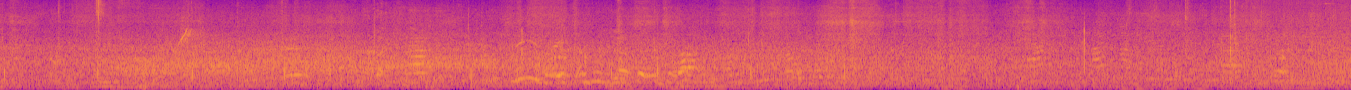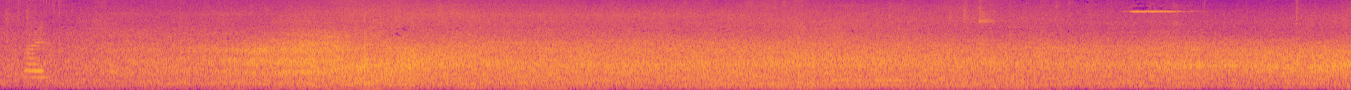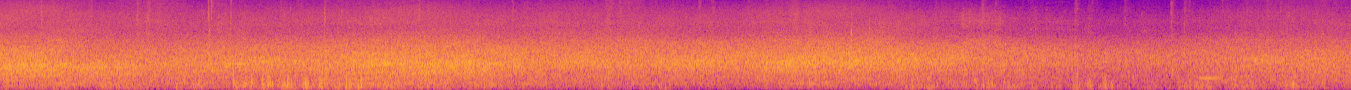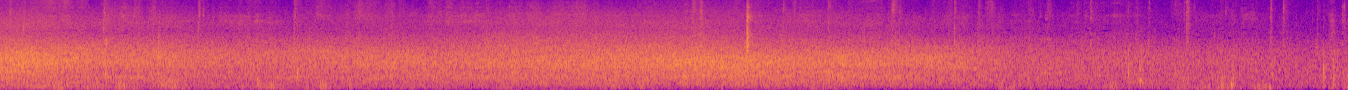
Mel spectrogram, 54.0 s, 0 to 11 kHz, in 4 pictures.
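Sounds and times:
cars passing: 0:00.0 - 0:52.7.

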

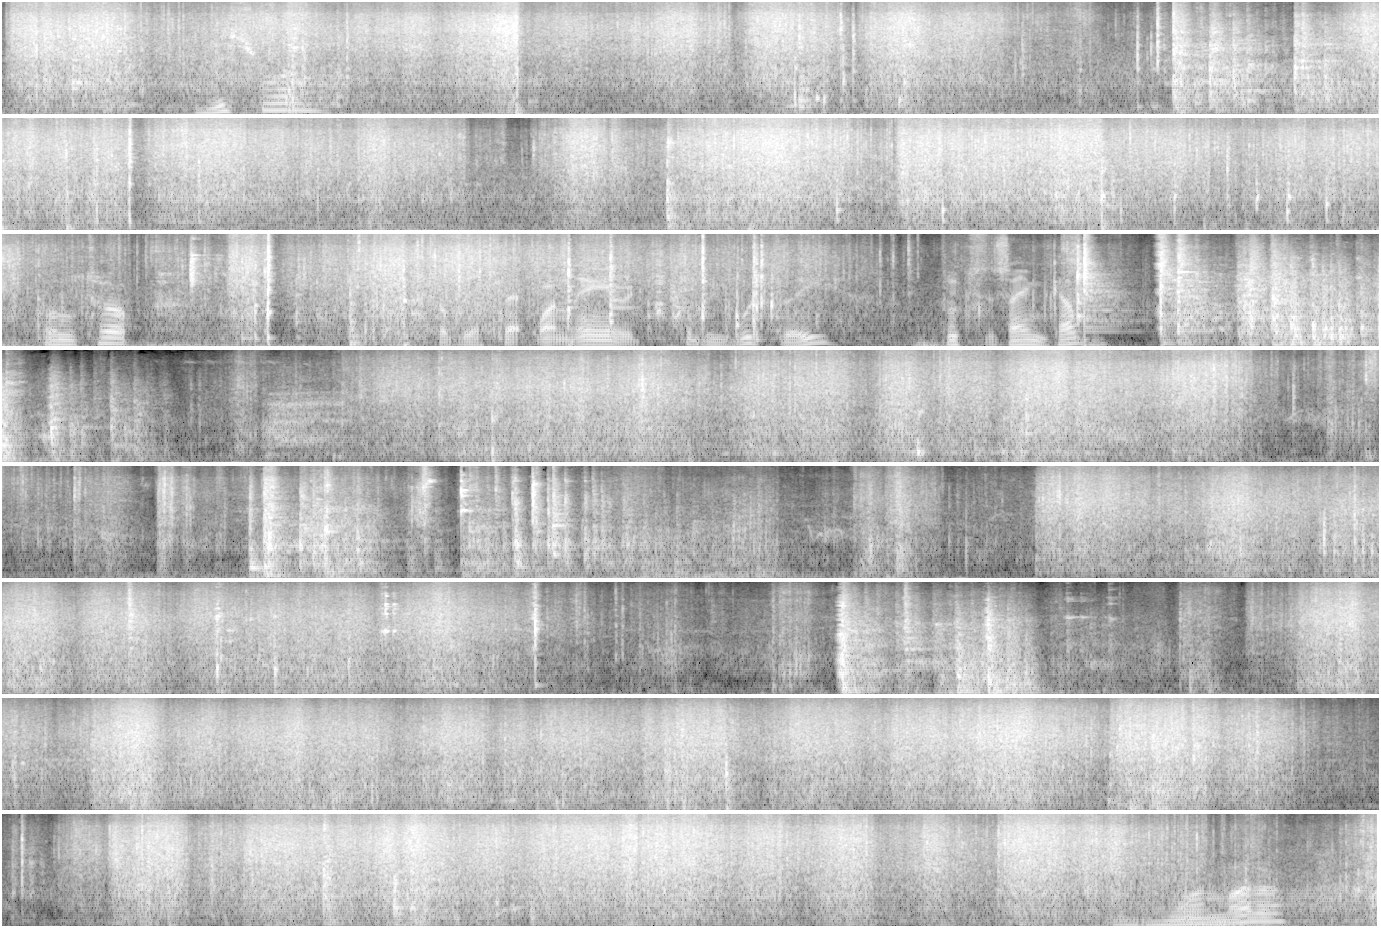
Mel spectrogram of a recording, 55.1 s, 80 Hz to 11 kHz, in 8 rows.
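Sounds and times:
plastic bin liners rustling: 0:00.0 - 0:18.1, 0:19.0 - 0:27.2, 0:31.2 - 0:37.8, 0:38.4 - 0:54.2.

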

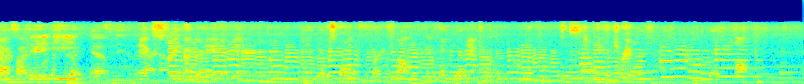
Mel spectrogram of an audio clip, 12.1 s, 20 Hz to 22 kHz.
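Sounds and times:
instrumental music over loudspeakers: 0:00.0 - 0:12.0.

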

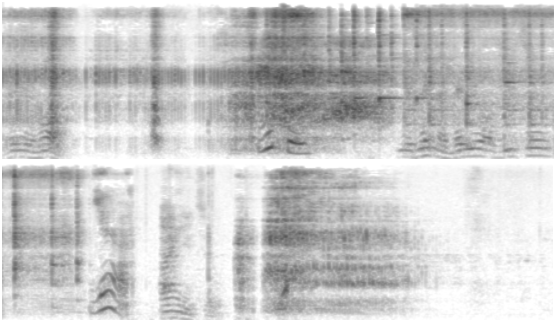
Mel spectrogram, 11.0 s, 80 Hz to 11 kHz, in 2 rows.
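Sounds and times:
tiger roar through laptop speakers: 0:07.8 - 0:09.9.

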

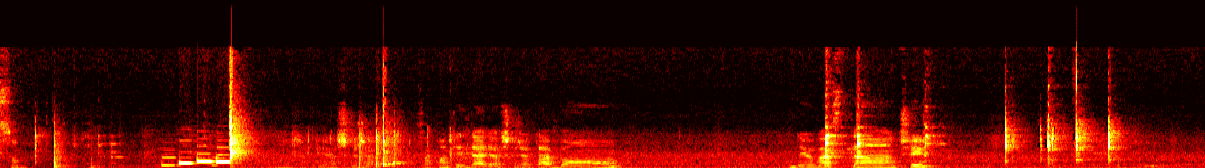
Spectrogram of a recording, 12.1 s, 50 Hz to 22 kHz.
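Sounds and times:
electronic jingle of beeps: 0:01.6 - 0:02.4.

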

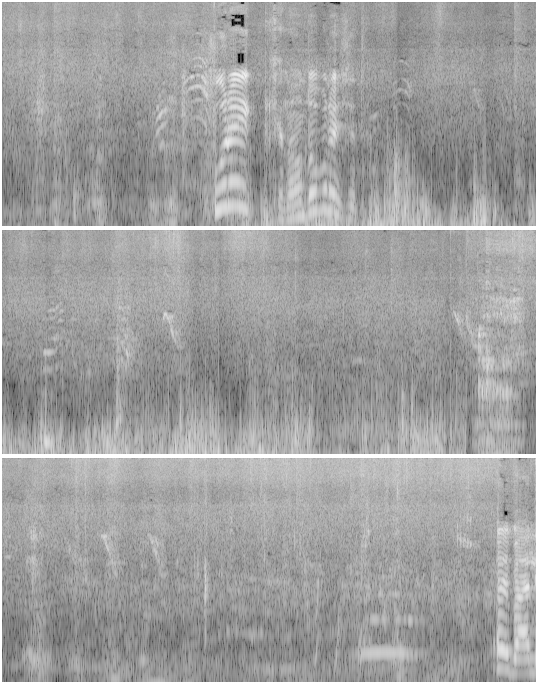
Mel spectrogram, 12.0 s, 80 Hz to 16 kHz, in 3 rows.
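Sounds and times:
pigs grunting: 0:00.0 - 0:01.6, 0:07.4 - 0:11.7.

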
